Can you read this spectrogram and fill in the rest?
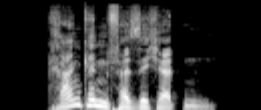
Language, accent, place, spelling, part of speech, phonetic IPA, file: German, Germany, Berlin, krankenversicherten, adjective, [ˈkʁaŋkn̩fɛɐ̯ˌzɪçɐtn̩], De-krankenversicherten.ogg
- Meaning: inflection of krankenversichert: 1. strong genitive masculine/neuter singular 2. weak/mixed genitive/dative all-gender singular 3. strong/weak/mixed accusative masculine singular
